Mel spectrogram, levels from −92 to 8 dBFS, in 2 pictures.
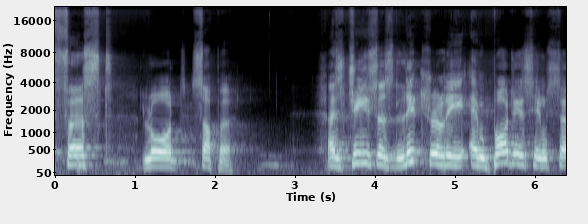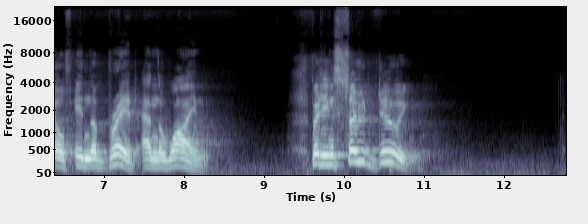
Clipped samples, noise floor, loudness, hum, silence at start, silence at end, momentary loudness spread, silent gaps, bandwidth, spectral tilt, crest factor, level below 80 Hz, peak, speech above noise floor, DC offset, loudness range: under 0.1%; -56 dBFS; -15 LUFS; none; 0 s; 1.85 s; 9 LU; none; over 20 kHz; -5 dB/octave; 14 dB; -56 dBFS; -2 dBFS; 42 dB; under 0.1%; 4 LU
